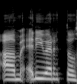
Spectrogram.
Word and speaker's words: Heriberto: Heriberto Seda, a.k.a. Eddie, or Eddie, again, the H is silent, and when the two R's... I'm not going to give you a Spanish lesson.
